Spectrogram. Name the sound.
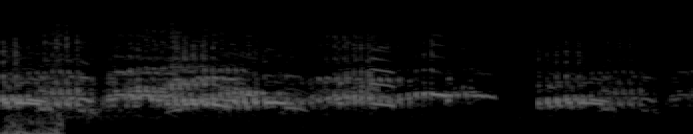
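sandhill crane calls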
